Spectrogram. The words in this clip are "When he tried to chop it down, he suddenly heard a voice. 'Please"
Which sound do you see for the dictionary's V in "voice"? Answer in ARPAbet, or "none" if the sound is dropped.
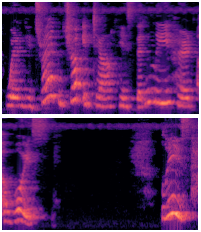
V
